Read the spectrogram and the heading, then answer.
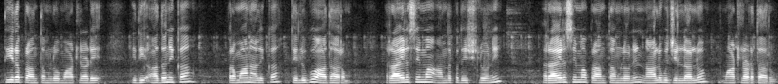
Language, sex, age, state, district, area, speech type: Telugu, female, 30-45, Telangana, Bhadradri Kothagudem, urban, spontaneous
